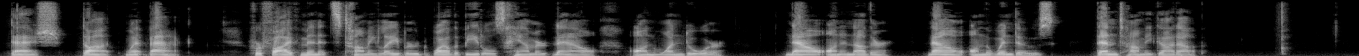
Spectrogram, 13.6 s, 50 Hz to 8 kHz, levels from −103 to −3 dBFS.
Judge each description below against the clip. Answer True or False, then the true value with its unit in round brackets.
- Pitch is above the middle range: False (135 Hz)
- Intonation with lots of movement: False (3.2 semitones)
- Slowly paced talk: True (125 wpm)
